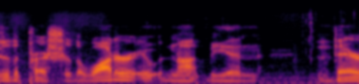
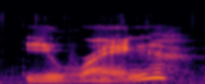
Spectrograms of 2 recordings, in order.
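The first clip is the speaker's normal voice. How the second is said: low, placid, deep giant-whale voice. Narrating a story, speaker voices a whale that popped out of the water: deep, calm whale voice. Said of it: "in a deep, calm voice".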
